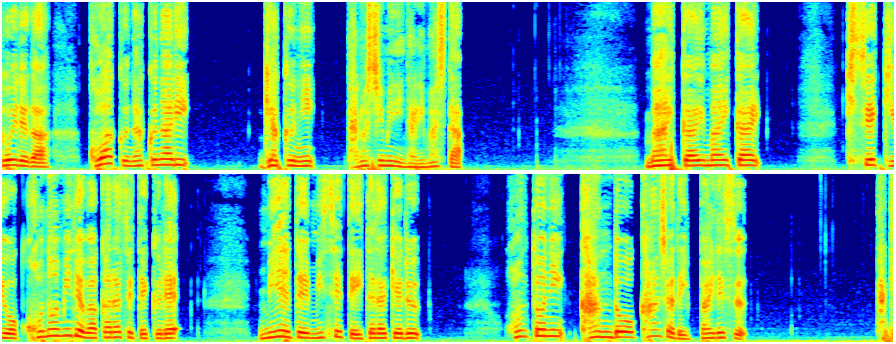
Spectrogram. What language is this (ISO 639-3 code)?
jpn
